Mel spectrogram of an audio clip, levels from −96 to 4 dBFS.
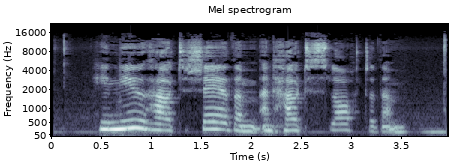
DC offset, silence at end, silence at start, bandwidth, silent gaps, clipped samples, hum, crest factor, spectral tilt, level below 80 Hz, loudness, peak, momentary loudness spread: under 0.1%; 0 s; 0.1 s; 15 kHz; none; under 0.1%; none; 14 dB; -2.5 dB/octave; -56 dBFS; -12 LUFS; 0 dBFS; 17 LU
